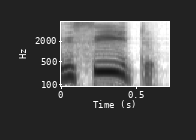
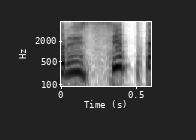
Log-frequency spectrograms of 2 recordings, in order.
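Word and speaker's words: receipt: आई ए टी, रिसीट, इसको रिसिप्ट नहीं बोलेंगे। कई सारे लोग क्या गलती करते हैं, रिसिप्ट दे दीजिए सर, रिसिप्ट, रिसिप्ट दे दीजिए, ये गलत उच्चारण है, रिसिप्ट नहीं बोलना है, रिसीट। क्या बोलेंगे? रिसीट। पी है ही नहीं वहां पे, ठीक है।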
